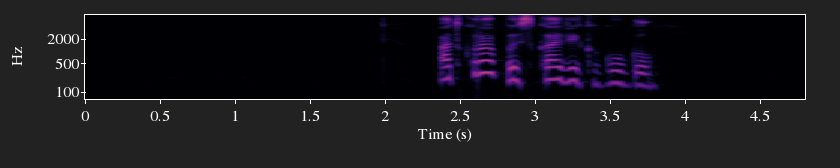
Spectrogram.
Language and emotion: Russian, neutral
